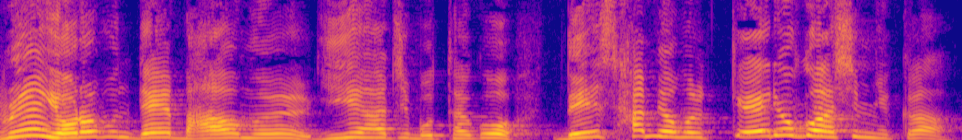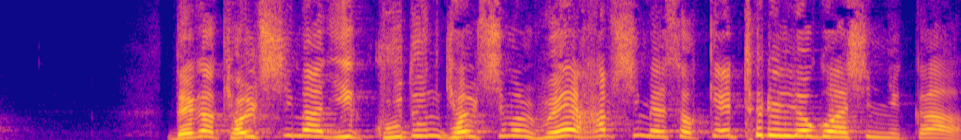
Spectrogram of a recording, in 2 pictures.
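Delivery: sharp, rebuking voice.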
